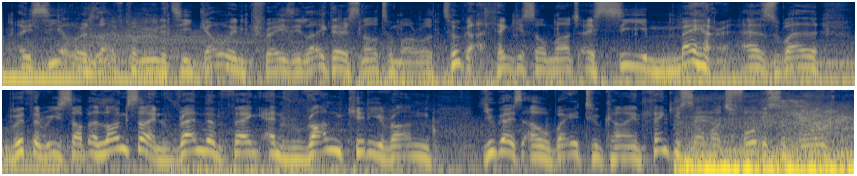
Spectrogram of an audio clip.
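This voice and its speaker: Music plays in the background as a man with a German accent speaks at a moderate pace. Audible echo fills the room. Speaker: esports commentator. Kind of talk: live commentary. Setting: livestream. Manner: animated.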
